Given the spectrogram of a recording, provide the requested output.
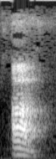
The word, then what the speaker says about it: ha: अब पेपे है third person में हम क्या लगाते हैं, आ, एच ए, आ, एल ए या उस्तेद के लिए हम लगाते हैं आ, एच ए, ठीक है, एच साइलेंट है।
